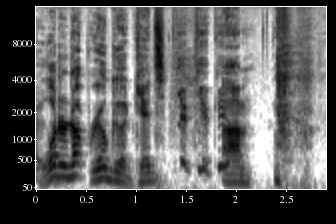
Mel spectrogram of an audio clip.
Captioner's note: mimics laugh of Roscoe from Dukes of Hazzard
